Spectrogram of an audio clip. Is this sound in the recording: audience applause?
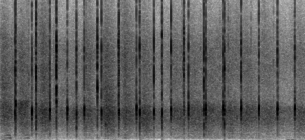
yes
